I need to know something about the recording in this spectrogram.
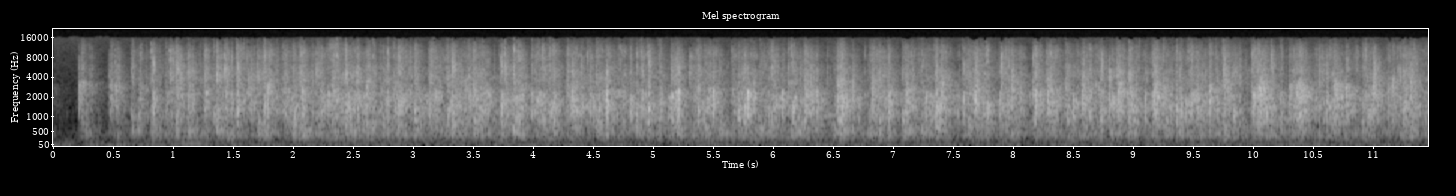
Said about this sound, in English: And I just want you to clap your hands, thinking about what God wants to do in your life.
